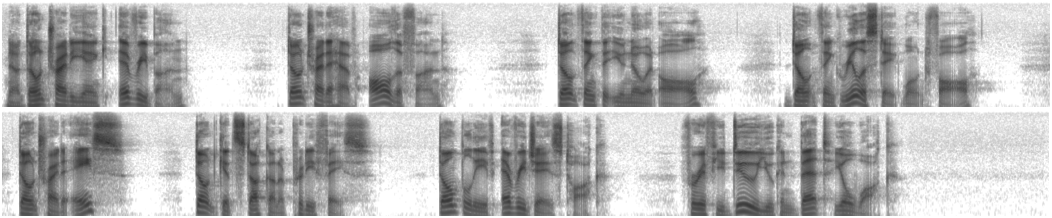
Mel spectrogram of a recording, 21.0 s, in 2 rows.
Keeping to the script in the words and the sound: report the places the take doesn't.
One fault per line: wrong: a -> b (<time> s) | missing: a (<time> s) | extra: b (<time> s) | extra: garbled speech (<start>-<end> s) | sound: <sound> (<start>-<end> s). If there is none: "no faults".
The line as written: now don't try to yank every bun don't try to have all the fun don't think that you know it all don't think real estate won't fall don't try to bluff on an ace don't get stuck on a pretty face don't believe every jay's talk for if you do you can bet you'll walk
missing: bluff on an (11.2 s)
